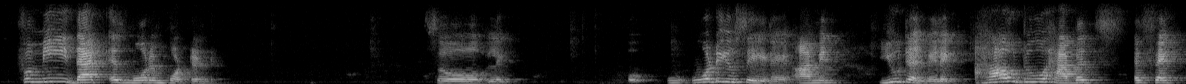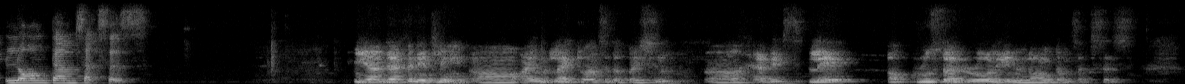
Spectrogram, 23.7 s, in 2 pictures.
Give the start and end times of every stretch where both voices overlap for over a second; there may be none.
none

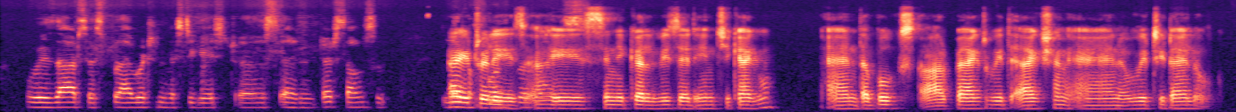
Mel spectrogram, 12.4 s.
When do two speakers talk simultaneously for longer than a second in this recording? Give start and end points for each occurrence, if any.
4.5-5.8

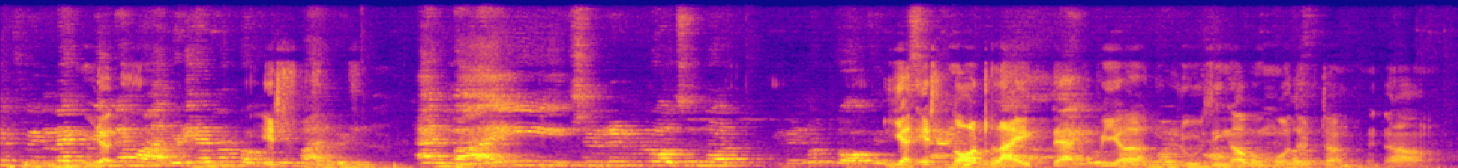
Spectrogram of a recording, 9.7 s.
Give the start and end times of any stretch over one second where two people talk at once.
5.9-8.7

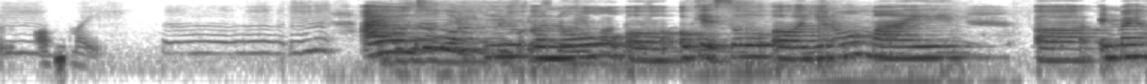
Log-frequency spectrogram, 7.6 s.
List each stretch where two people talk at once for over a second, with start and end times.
2.5-4.5

